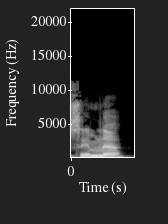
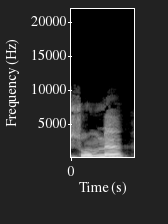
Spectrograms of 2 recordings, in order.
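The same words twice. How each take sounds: First: The first vowel is an i sound. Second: The first vowel is a u sound. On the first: "در واوی کسرش بدیم" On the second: "در واوی هم ضمه بدی"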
